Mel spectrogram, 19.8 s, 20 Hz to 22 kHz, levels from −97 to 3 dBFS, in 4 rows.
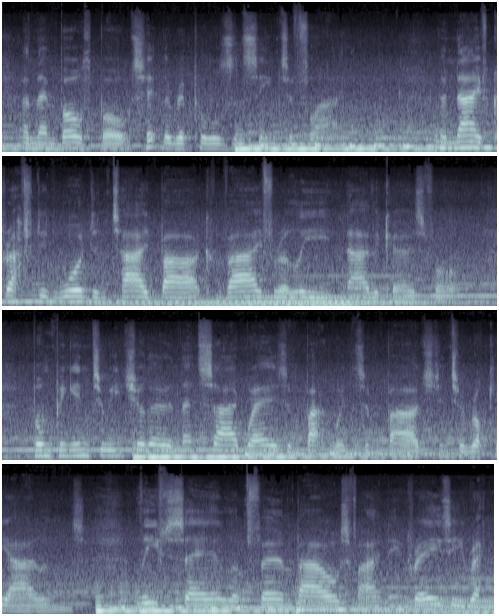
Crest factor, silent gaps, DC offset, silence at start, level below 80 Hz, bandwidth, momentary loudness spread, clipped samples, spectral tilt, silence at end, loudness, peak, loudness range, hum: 16 dB; none; under 0.1%; 0 s; -38 dBFS; 15 kHz; 9 LU; under 0.1%; -7 dB/octave; 0 s; -22 LUFS; -4 dBFS; 3 LU; none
